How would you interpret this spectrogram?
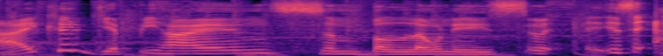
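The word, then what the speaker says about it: bolognese: could get behind some balone is it how do you pronounce that word b because the G's silent right balone balonis and I don't even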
